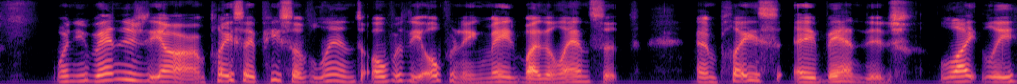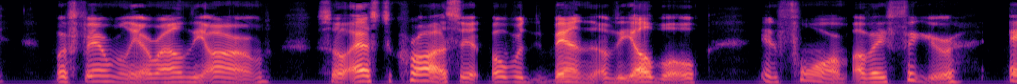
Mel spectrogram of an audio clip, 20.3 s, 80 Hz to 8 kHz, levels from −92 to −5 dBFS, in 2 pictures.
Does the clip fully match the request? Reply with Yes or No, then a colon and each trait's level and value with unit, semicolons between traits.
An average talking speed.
No: slow, 130 wpm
